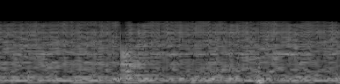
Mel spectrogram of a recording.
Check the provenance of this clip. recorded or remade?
remade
